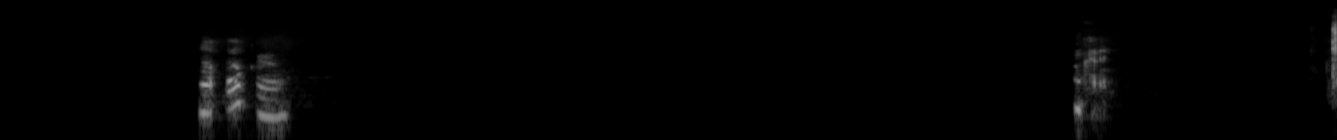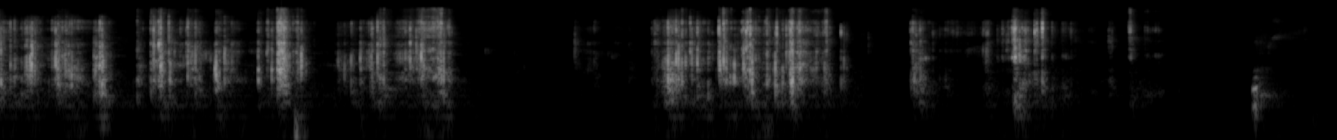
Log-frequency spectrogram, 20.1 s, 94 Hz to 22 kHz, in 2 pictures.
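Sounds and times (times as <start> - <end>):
paper wrapper rustling: 10.0 - 13.6, 14.4 - 18.8.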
